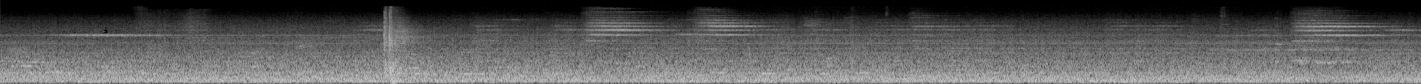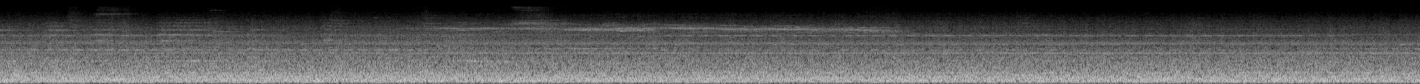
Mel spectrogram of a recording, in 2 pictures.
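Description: A train running on the rails with steady, loud wheel and rail noise throughout. There is a sharp knock about four seconds in, and brief high-pitched wheel squeals around six to seven seconds in and again about thirteen seconds in.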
